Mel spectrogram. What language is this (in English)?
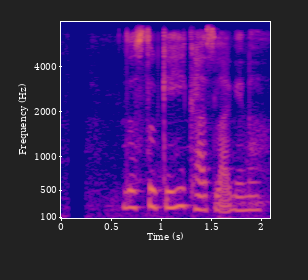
Nepali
